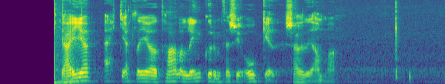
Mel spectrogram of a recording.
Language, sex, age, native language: Icelandic, male, 20-29, Icelandic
